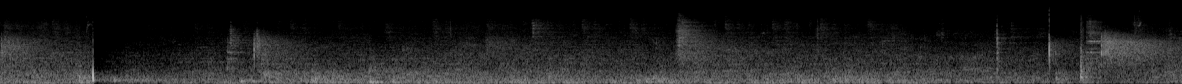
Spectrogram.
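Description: Pool balls click against each other across the table.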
